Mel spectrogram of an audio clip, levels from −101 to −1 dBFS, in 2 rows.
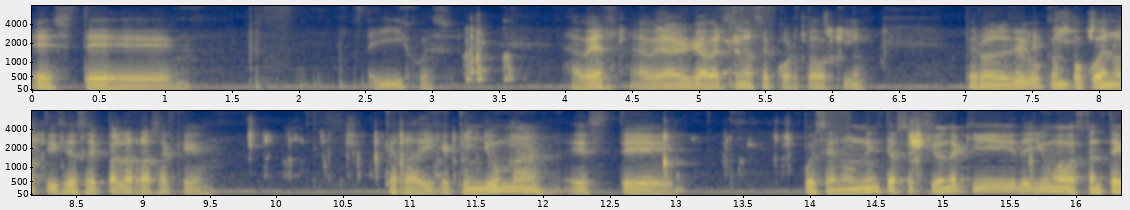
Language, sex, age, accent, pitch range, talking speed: Spanish, male, 20-39, Mexican, 115-135 Hz, 150 wpm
